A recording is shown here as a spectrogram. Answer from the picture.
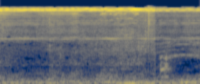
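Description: A young child's short, high-pitched vocal sound near the end, over a steady low rumble of background noise.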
